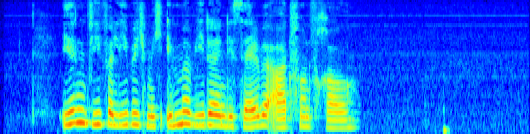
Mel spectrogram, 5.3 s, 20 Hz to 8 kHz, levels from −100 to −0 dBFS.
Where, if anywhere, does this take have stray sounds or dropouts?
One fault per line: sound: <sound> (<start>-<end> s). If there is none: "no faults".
no faults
